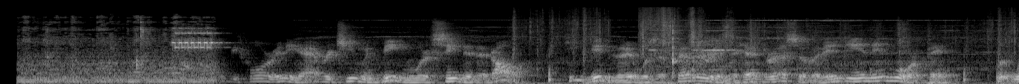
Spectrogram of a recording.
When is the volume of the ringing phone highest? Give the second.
2 s.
